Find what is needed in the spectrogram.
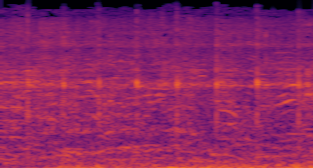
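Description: Wind rumbling on the microphone, growing stronger about half a second in, over faint voices of people talking.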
